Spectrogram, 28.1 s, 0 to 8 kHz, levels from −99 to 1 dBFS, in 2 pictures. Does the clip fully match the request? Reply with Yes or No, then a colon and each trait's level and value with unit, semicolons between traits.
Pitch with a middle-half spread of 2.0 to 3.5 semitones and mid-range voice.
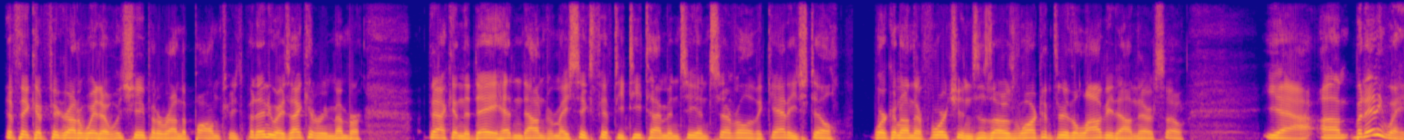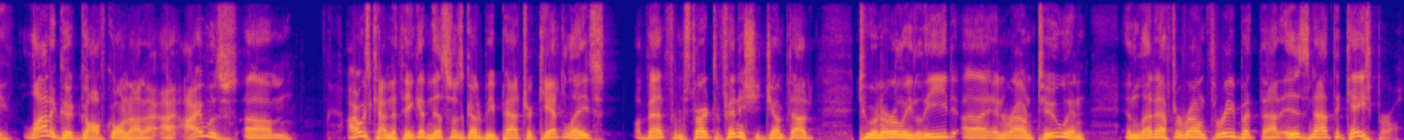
Yes: average, 3.1 semitones; medium, 150 Hz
